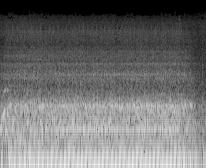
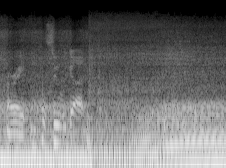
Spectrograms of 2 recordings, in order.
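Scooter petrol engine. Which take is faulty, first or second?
first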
